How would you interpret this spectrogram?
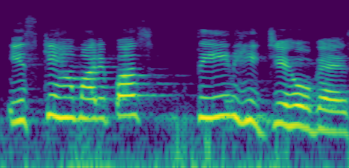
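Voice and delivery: ordinary delivery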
